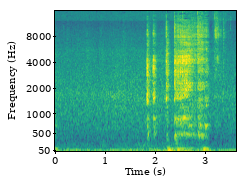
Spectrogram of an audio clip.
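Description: A metal hook or spoon gouge carves and scrapes the hollow, dished interior of a large carved wooden plate held in a workbench, its inside full of pale wood shavings. After a quiet stretch with a low background rumble, repeated rasping strokes come in short, uneven bursts, the loudest in the middle of the clip.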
